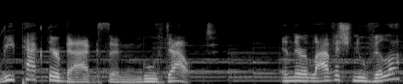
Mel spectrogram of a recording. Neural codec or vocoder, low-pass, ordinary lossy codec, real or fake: vocoder, 22.05 kHz, 80 mel bands, Vocos; 7.2 kHz; AAC, 48 kbps; fake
